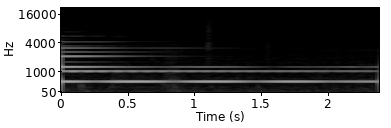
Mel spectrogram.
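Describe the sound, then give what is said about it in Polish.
A large 50 kg home bell resonating, its rich, sustained tone and bright overtones ringing on throughout with slow, gentle swells in loudness as the sound gradually fades. “No i słychać, że on długo wybrzmiewa. Jak na warunki kościelne to nie jest jakiś duży dzwon, ale no, na takie na domowe to 50 kg”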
